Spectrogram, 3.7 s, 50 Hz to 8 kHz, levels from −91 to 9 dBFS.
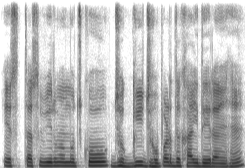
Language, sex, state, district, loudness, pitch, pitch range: Hindi, male, Bihar, Sitamarhi, -14 LUFS, 165 Hz, 155-170 Hz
